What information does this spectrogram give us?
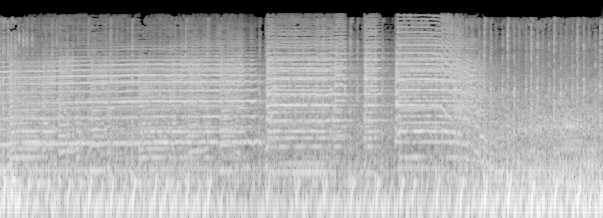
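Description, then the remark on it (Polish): A motorcycle engine rumbles loud with a steady throbbing idle, its pitch shifting as it revs and then winds down near the end, with no voices. “To wszystko są motocykliści. A motocykl mówi najwięcej o jego właścicielu.”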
